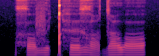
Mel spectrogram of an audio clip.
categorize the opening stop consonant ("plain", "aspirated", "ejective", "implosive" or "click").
click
